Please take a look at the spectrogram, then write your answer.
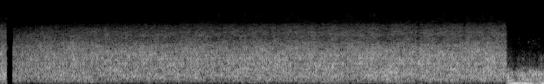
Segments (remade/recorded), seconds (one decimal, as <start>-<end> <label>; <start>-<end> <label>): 0.0-5.4 remade

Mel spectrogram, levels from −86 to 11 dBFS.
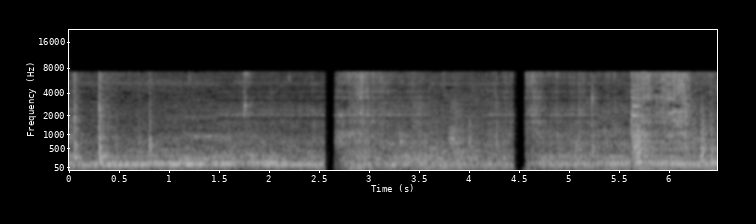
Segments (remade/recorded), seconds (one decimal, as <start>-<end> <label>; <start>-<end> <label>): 0.0-1.5 recorded; 1.5-3.6 remade; 3.6-4.2 recorded; 4.2-5.3 remade; 5.3-6.5 recorded

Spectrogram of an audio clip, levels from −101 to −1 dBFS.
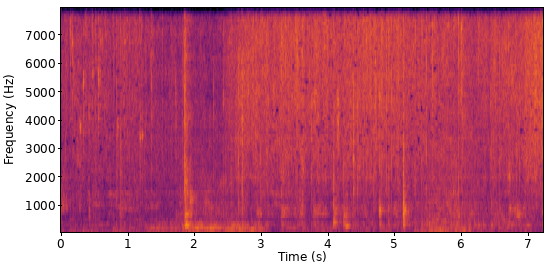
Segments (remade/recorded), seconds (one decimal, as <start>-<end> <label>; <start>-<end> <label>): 0.0-1.2 recorded; 1.2-3.1 remade; 3.1-5.7 recorded; 5.7-6.8 remade; 6.8-7.2 recorded

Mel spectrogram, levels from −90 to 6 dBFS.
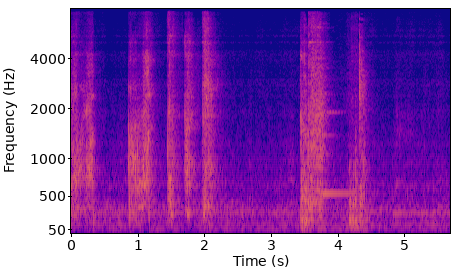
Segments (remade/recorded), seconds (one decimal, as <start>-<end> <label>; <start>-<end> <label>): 0.0-3.5 remade; 3.5-4.4 recorded; 4.4-5.7 remade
